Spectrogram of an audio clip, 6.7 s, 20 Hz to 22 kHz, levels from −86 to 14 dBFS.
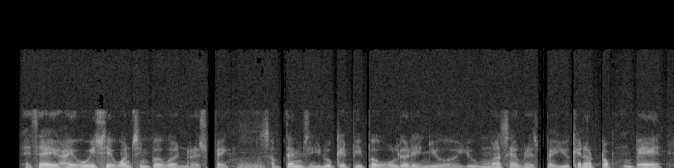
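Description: From start to finish the speech carries a grainy, rough edge that rides along with the voice. It's low bit depth without dither: the gritty texture tracks the signal, sitting roughly 35 dB below the speech, which fits a signal likely rounded down to about 8 bits with no dither to smooth it. Quieter syllables and word tails get noticeably crunchier, and the softest moments break up or sputter rather than fading cleanly.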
